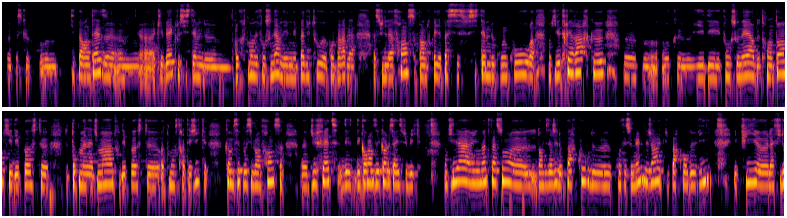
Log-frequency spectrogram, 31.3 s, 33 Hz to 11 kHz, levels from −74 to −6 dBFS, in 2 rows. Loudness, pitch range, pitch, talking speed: -25 LUFS, 170-205 Hz, 180 Hz, 195 wpm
